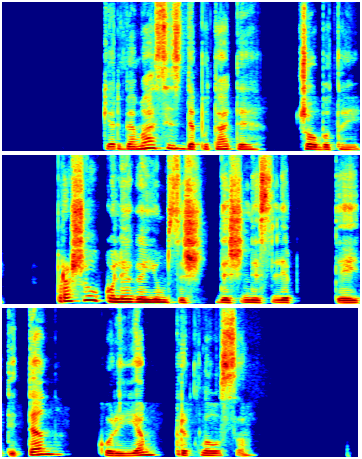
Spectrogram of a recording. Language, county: Lithuanian, Panevėžys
